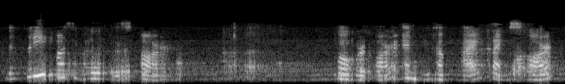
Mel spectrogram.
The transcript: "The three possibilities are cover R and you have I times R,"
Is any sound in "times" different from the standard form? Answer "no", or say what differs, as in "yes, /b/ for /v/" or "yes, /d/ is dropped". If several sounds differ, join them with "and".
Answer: yes, /s/ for /z/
